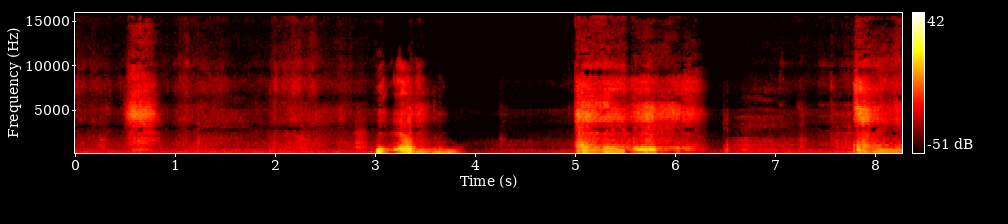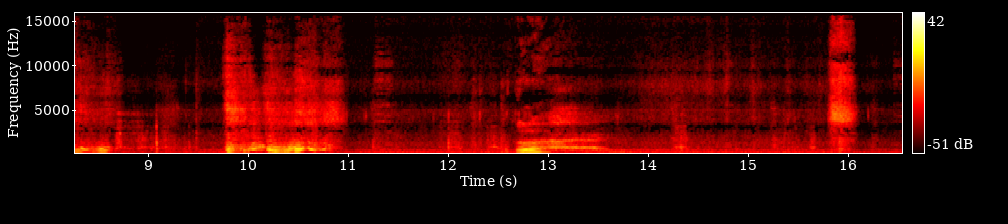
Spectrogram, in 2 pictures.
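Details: Morning sneezes in a person whose nose started running on waking: about five forceful sneezes spaced a few seconds apart over steady room noise; sneezing.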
